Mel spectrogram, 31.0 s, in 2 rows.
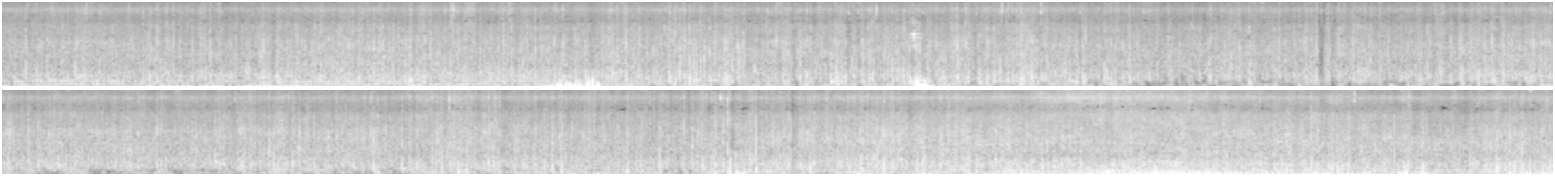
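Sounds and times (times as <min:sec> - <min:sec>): rain on a wet street: 0:00.0 - 0:31.0.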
